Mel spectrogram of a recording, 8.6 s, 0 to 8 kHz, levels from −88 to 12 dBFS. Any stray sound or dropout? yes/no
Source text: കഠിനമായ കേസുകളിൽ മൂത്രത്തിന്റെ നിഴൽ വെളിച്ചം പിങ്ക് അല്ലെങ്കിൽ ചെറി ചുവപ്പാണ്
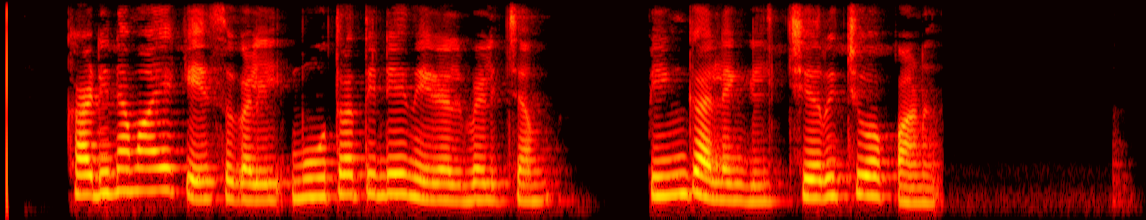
no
